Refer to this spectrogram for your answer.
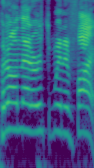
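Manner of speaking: put-on yelling.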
